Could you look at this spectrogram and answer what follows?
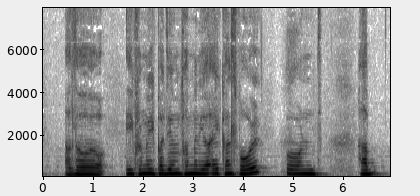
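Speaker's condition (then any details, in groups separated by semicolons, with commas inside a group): Down syndrome; born five weeks early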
